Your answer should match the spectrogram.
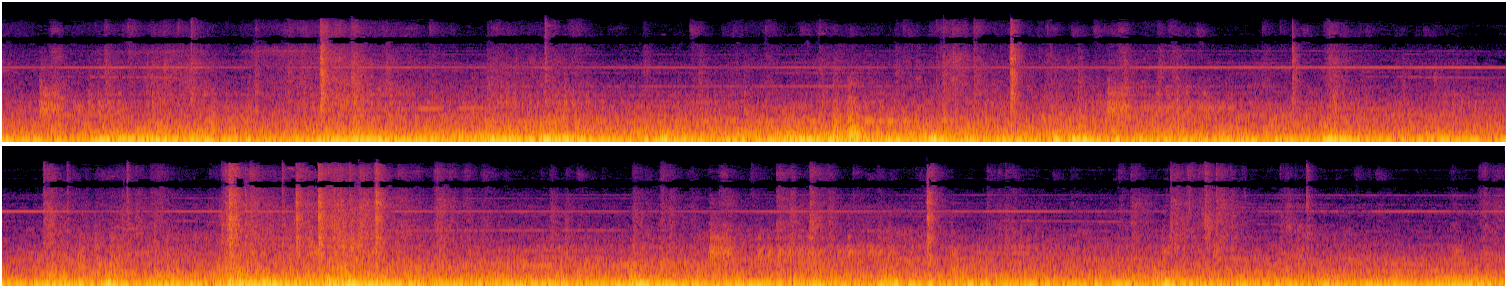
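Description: Upper-deck interior of a battery-electric Wright StreetDeck Electroliner double-decker bus on the move: a steady low rumble of road and body noise, with scattered rattles and knocks. The rattling comes thickest about nine seconds in.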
